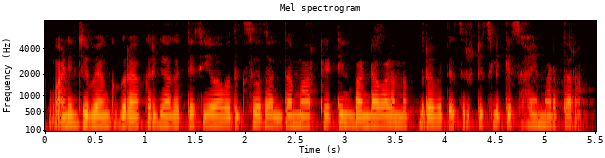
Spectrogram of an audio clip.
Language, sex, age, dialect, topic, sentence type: Kannada, female, 25-30, Dharwad Kannada, banking, statement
